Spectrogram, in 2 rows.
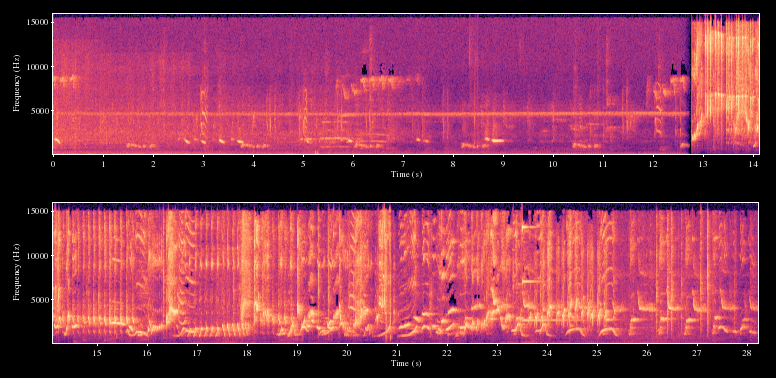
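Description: A young caged bar-winged prinia giving short, scattered chirps over a low hum while it learns its twittering song. About 13 seconds in the sound cuts abruptly to loud, fast bird song full of rapid trills and upslurred notes.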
